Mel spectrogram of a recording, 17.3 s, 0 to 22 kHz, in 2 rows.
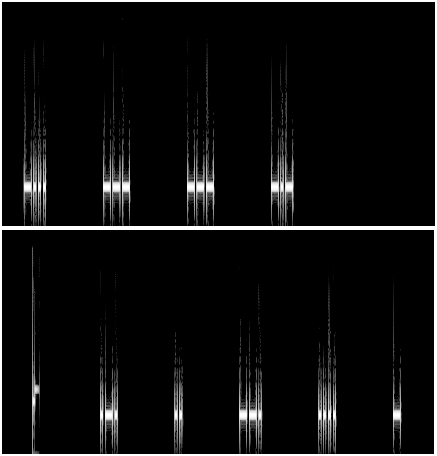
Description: Morse code, heard as a keyed tone, about 25 wpm, spaced as for 7 wpm, 700 Hz. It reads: BOOK RIGHT
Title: 8x Character Spacing - Top 300 Words - 25wpm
